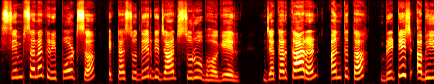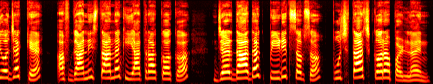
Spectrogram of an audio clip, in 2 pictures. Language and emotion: Maithili, neutral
